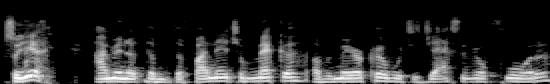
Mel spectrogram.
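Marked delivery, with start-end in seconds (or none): none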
